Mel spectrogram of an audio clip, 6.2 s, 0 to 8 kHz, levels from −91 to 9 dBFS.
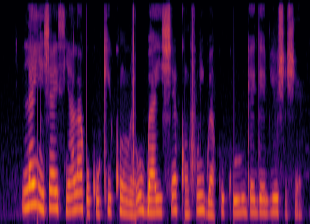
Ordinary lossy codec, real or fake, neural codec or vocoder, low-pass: none; real; none; 7.2 kHz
